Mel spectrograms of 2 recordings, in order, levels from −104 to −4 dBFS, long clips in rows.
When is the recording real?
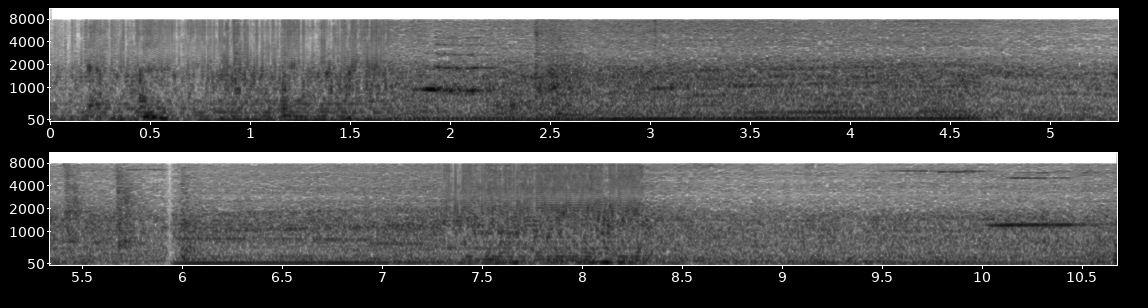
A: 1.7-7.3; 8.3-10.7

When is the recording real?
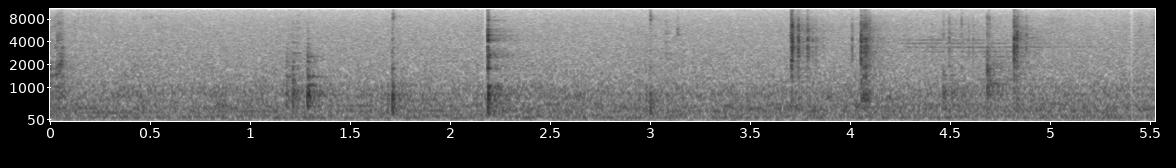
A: 0.0-5.5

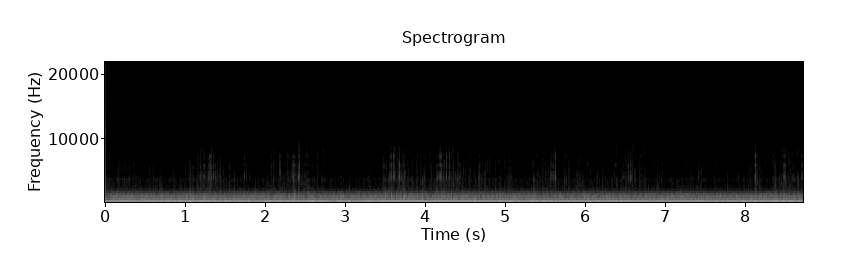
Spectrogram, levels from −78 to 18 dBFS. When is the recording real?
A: 0.0-2.0; 3.1-8.7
